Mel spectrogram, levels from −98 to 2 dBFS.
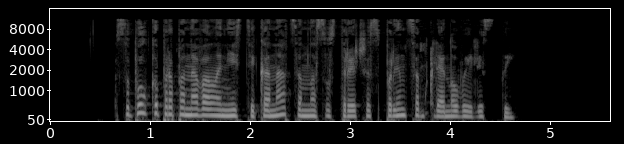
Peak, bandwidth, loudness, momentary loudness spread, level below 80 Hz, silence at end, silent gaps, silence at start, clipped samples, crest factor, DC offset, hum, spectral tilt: -30 dBFS; 11.5 kHz; -46 LUFS; 11 LU; -70 dBFS; 0.95 s; none; 0.65 s; under 0.1%; 16 dB; under 0.1%; none; -5.5 dB/octave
